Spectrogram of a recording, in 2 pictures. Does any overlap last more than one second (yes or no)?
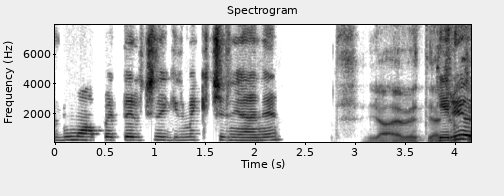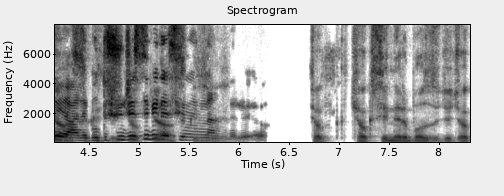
yes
